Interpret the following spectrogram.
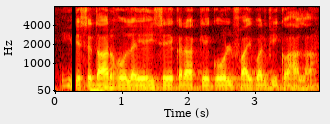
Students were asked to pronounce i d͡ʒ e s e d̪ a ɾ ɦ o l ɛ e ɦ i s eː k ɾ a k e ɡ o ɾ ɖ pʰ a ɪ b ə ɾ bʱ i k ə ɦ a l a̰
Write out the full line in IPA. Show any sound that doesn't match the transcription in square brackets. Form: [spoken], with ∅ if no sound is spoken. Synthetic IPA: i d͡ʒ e s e d̪ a ɾ ɦ o l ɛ e ɦ i s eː k ɾ a k e ɡ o [l] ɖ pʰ a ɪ b ə ɾ bʱ i k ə ɦ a l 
